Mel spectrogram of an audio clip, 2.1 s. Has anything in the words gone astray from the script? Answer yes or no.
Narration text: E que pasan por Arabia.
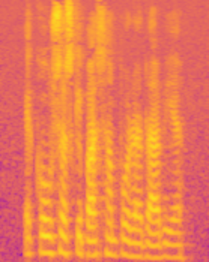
yes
